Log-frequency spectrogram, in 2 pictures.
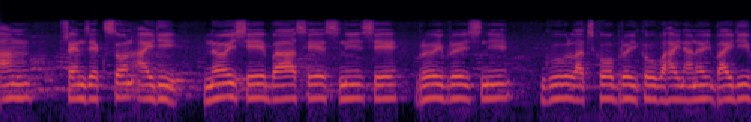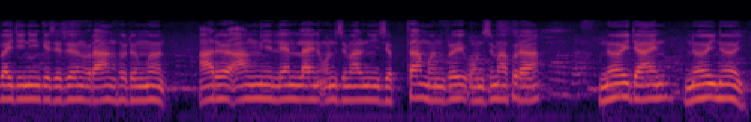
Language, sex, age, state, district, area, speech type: Bodo, male, 30-45, Assam, Kokrajhar, rural, read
